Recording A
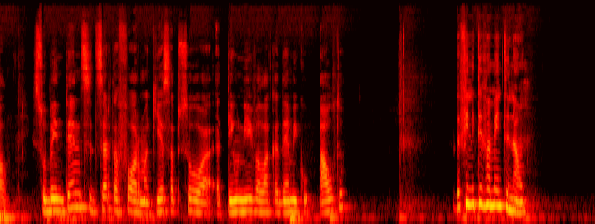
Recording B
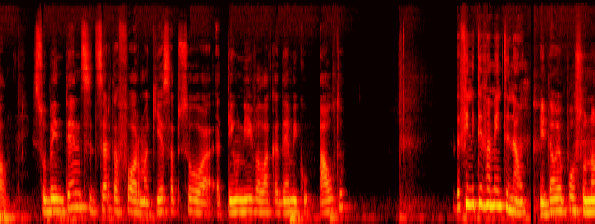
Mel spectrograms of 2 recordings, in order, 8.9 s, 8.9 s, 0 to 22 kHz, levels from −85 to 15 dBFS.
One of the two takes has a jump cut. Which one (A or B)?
B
